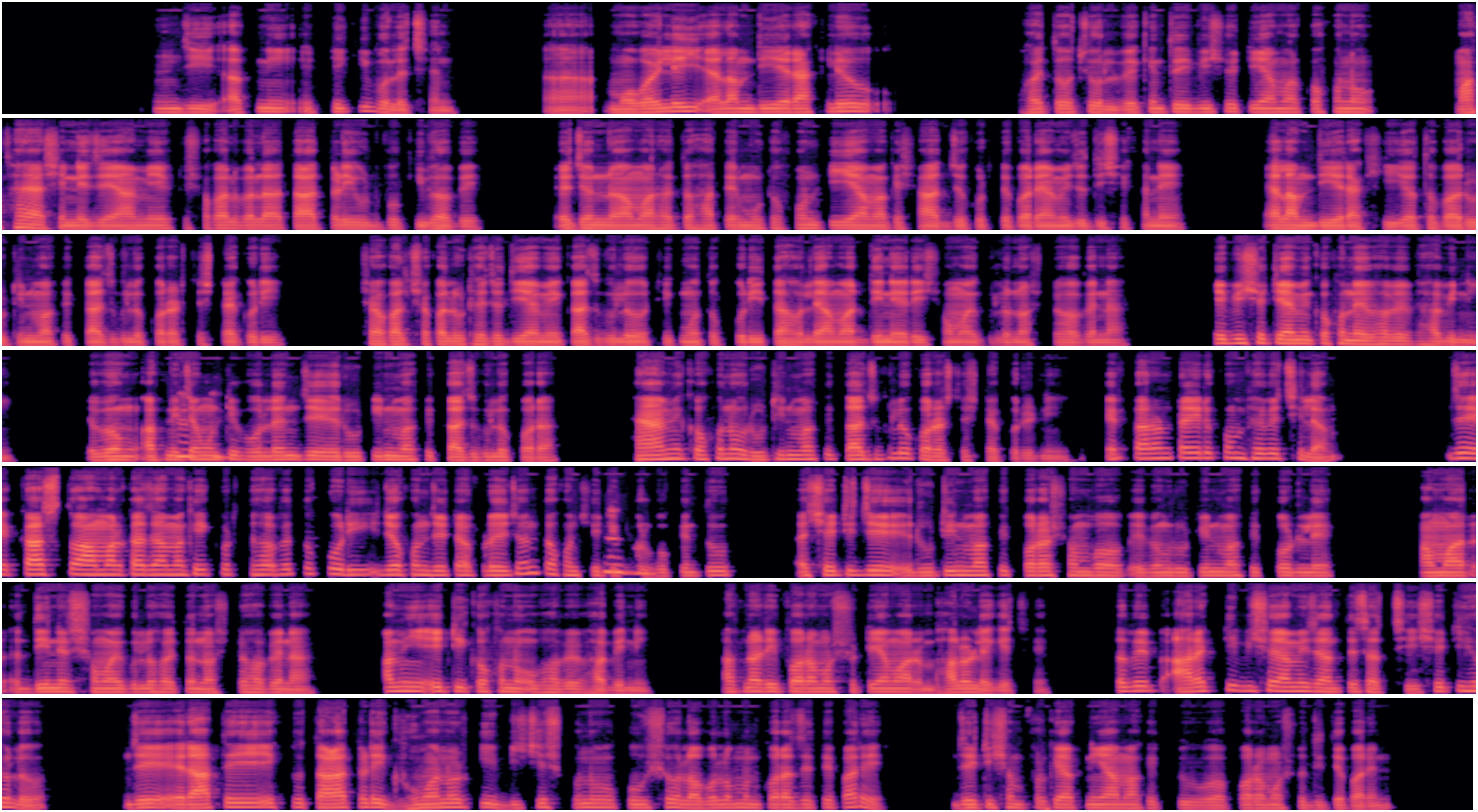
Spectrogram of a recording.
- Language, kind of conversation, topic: Bengali, advice, নিয়মিত দেরিতে ওঠার কারণে কি আপনার দিনের অনেকটা সময় নষ্ট হয়ে যায়?
- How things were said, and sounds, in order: other background noise; tapping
